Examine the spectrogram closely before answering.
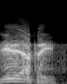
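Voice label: Speech Russian; DCS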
